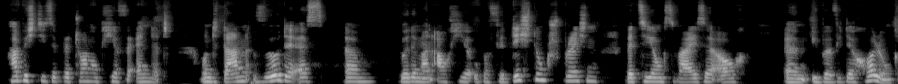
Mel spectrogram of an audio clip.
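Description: Female art teacher, lowish voice, slow and searching delivery. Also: a bit bright. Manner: unhurried, many filler sounds, explaining while drawing. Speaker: painting teacher. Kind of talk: online seminar lesson.

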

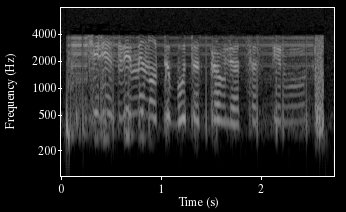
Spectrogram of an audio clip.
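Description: A woman's voice: a little high, fairly even intonation, fast. A woman railway duty officer giving and confirming procedural orders over a two-way radio. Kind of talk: radio dispatch communication. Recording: noisy railway radio channel with clicks.

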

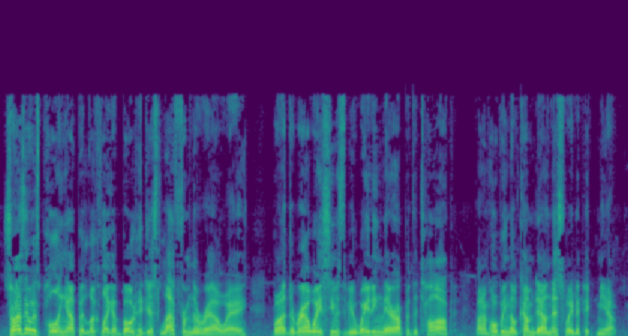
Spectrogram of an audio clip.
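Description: Man narrating a calm river canoe trip. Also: fairly high pitch, quick pace, dry recording. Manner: calm, informative, tour-guide-like. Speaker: solo canoe vlogger. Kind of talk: casual travel narration. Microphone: phone camera at arm's length.

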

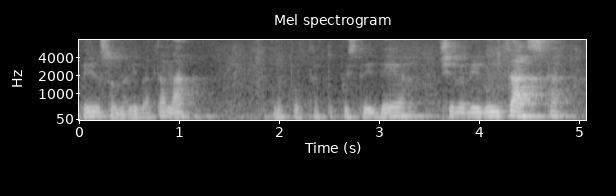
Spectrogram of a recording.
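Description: Older woman guest, mellow low voice, lively storyteller; echoey hall, faint hiss. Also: moderate pace. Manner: lively anecdotes with acted dialogue. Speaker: guest author. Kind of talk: storytelling at a public talk. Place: event hall.

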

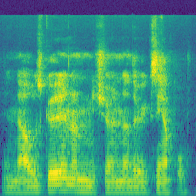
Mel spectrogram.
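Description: A man giving a casual gameplay tutorial, relaxed and thinking aloud as he plays in a dim room, filmed by a camera pointed at the TV. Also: on the low side, fast, reverberant. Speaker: gaming channel host.

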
